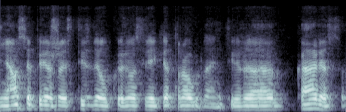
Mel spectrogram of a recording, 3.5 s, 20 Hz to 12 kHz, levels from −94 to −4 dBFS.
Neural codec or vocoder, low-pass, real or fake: vocoder, 22.05 kHz, 80 mel bands, WaveNeXt; 9.9 kHz; fake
